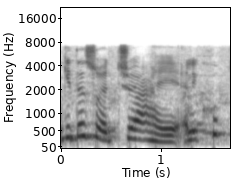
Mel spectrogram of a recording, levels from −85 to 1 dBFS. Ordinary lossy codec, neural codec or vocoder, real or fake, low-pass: none; none; real; 7.2 kHz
